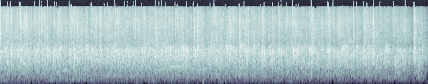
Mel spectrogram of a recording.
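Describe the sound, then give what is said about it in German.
Sustained audience applause for the mixed choir of Bad Leupersdorf, a dense steady patter of many hands clapping at an even loudness for several seconds, with no voices standing out. “Der erste Applaus gilt dem gemischten Chor Bad Leupersdorf.”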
